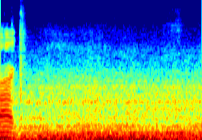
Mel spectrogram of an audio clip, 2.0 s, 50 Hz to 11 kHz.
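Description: Steady low rumble of road and tyre noise inside the cabin of a 2022 Honda Civic driving at speed.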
